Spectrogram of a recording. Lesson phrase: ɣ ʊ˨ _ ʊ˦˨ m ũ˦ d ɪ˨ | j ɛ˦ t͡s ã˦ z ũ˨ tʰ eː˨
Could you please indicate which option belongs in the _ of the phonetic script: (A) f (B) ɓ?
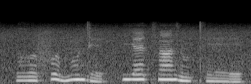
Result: A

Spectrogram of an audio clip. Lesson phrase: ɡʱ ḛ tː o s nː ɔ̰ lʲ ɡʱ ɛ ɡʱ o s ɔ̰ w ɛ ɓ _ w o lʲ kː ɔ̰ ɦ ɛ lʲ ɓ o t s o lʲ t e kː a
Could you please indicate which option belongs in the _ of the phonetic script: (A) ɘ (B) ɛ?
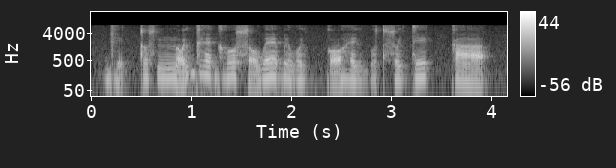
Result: A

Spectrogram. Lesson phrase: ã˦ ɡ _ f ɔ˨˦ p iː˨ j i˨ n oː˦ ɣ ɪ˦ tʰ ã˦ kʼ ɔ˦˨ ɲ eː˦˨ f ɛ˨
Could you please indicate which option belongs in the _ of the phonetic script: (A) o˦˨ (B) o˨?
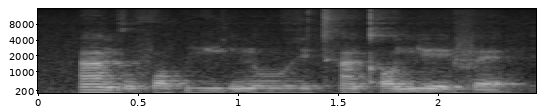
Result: B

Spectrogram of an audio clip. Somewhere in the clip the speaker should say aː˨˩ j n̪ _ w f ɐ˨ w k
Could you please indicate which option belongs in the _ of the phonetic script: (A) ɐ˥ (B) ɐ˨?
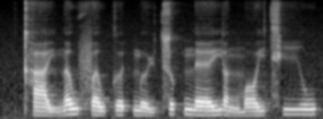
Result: A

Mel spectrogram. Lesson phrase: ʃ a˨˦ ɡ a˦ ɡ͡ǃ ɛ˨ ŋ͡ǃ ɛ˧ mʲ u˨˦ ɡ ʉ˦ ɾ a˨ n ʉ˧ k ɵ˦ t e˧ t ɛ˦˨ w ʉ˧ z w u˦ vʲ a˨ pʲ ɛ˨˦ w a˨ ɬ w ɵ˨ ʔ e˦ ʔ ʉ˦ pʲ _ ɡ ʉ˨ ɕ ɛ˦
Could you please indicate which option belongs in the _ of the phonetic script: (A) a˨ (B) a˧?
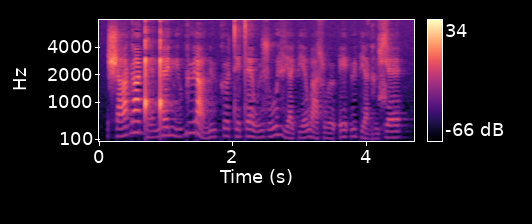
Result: A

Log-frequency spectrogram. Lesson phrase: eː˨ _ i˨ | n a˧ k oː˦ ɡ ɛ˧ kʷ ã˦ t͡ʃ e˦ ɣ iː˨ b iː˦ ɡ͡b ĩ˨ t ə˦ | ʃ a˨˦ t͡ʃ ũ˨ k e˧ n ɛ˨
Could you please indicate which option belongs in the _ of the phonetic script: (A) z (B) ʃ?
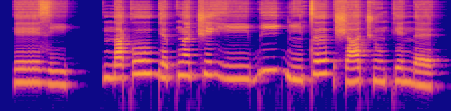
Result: A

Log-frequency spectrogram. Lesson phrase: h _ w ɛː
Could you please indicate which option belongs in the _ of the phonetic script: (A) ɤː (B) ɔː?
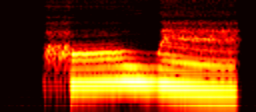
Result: B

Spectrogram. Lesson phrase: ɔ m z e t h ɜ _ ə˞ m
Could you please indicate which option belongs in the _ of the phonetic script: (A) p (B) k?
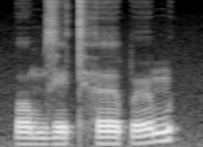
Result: A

